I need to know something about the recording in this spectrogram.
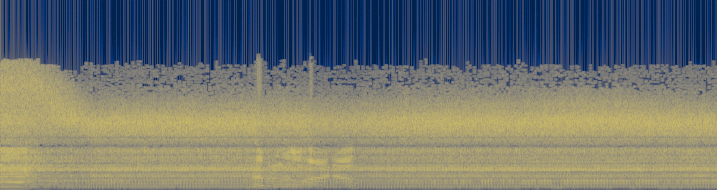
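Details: Cheap two-stroke weed trimmer after carb mixture screw adjustment and tightening two screws; carb spray no longer changes running: steady high-pitched buzz held well above normal idle; idling too fast.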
